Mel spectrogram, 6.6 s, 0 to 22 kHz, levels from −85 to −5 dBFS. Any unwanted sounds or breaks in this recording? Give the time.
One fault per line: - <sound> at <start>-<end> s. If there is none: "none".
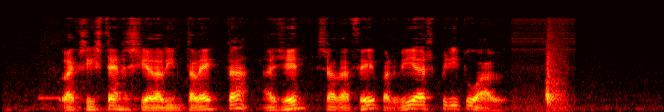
- whoosh at 5.4-5.7 s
